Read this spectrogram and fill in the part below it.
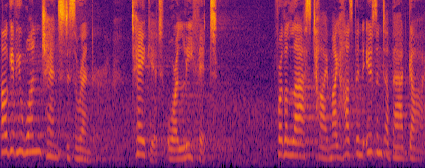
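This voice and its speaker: A woman's voice: medium pitch, expressive, slow, slight background noise. A woman voicing a poised, haughty goddess of spring and the underworld in theatrical video game voice lines. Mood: dry, defensive. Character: poised goddess of spring and underworld, graceful, regal, slyly menacing.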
